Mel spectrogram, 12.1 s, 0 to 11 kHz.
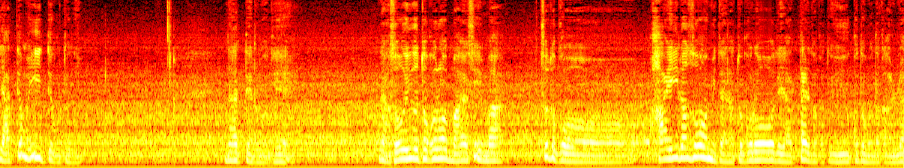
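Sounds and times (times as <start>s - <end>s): air-conditioning blower hiss: 0.0s - 12.0s.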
